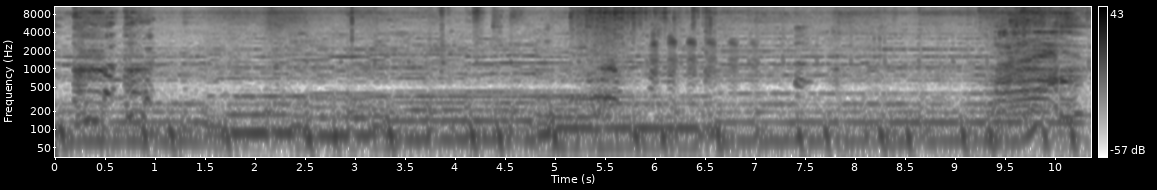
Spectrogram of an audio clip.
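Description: A person vomits in a car, with harsh, guttural retching and heaving bursts and coughing throat noises repeating over about ten seconds, while loud rock music plays steadily underneath.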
